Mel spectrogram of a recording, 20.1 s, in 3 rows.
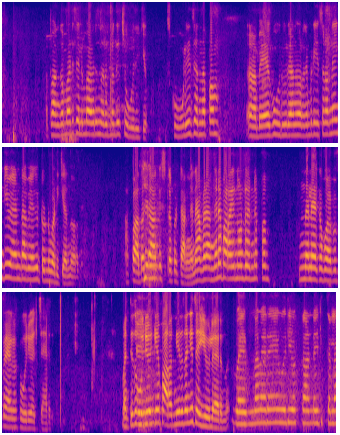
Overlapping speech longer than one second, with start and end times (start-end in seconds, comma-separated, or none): none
